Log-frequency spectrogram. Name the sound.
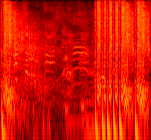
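gunshot sound effect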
